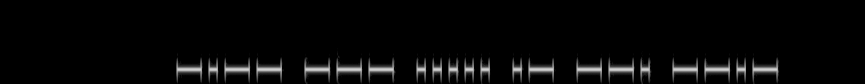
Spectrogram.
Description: Morse code, heard as a keyed tone, about 15 wpm, 700 Hz. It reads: YO5AGQ
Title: DXCC-100 Call Signs - 6 Characters - Repeated 2x - 15wpm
